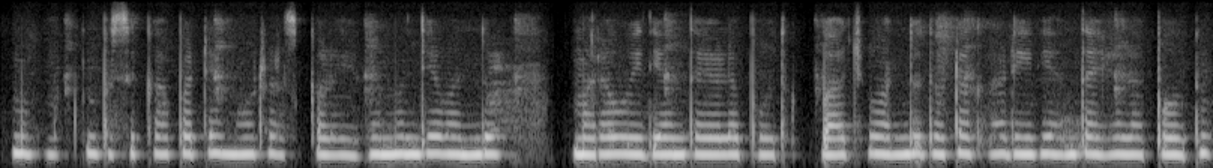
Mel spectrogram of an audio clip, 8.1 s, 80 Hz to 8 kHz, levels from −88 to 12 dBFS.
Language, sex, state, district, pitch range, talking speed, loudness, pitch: Kannada, female, Karnataka, Gulbarga, 255-260 Hz, 140 wpm, -16 LUFS, 255 Hz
